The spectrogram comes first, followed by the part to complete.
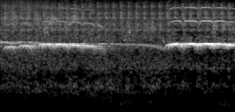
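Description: A long, steady, high-pitched whistle from a pigeon flyer working a flock of pigeons circling overhead. It gets louder near the end.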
